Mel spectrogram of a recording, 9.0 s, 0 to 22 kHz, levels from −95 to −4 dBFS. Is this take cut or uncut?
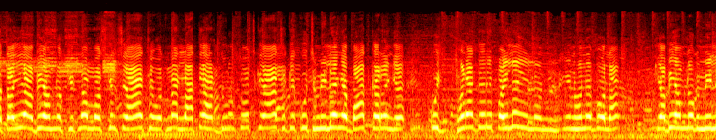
cut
